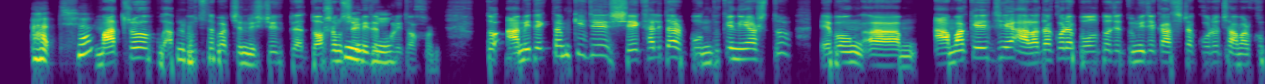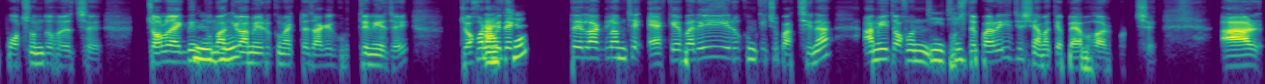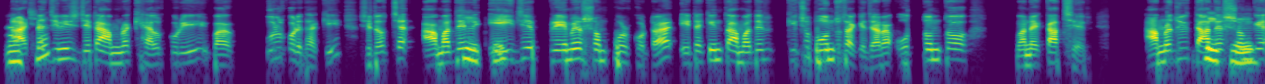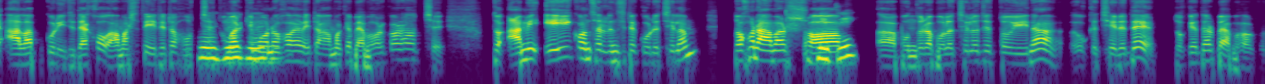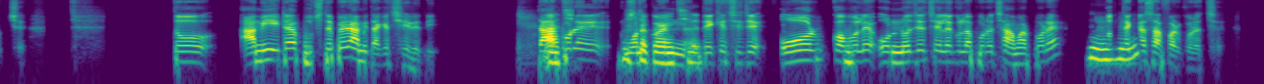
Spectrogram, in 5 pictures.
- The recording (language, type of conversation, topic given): Bengali, unstructured, কীভাবে বুঝবেন প্রেমের সম্পর্কে আপনাকে ব্যবহার করা হচ্ছে?
- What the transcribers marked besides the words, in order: other background noise; in English: "consultancy"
